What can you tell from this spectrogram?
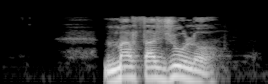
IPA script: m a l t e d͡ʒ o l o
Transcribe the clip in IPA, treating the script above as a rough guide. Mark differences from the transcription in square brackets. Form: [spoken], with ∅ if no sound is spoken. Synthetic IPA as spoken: m a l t [a] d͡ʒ [u] l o

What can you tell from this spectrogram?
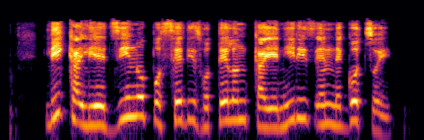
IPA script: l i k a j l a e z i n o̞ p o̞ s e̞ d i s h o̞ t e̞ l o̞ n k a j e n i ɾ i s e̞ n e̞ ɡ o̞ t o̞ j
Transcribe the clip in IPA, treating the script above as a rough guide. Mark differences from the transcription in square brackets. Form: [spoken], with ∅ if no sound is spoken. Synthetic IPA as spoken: l i k a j l [i] e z i n o̞ p o̞ s e̞ d i s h o̞ t e̞ l o̞ n k a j e n i ɾ i s e̞ [nː] e̞ ɡ o̞ [t͡s] o̞ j

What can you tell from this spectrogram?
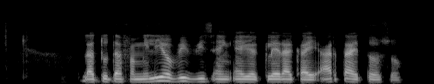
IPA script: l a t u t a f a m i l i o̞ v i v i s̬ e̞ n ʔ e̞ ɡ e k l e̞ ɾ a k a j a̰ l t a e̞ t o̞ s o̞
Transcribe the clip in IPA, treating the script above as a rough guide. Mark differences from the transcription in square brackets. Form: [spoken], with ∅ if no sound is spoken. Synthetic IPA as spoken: l a t u t a f a m i l i o̞ v i v i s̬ e̞ n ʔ e̞ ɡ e k l e̞ ɾ a k a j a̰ [ɾ] t a e̞ t o̞ s o̞

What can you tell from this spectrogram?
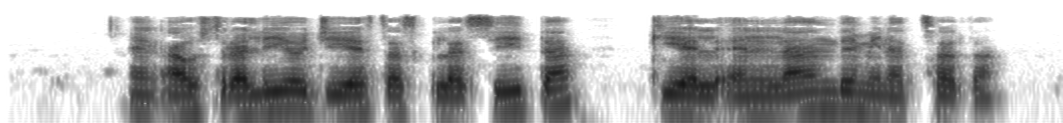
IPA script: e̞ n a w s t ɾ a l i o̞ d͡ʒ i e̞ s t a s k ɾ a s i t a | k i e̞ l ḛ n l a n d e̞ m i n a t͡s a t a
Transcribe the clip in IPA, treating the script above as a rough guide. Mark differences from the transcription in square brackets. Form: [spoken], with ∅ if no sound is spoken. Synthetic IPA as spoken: e̞ n a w s t ɾ a l i o̞ d͡ʒ i e̞ s t a s k [l] a s i t a | k i e̞ l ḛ n l a n d e̞ m i n a t͡s a t a

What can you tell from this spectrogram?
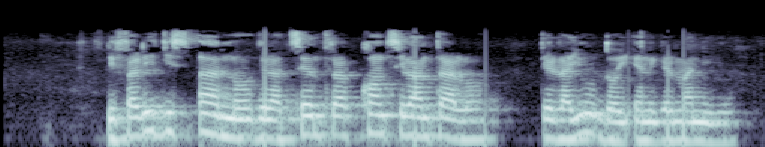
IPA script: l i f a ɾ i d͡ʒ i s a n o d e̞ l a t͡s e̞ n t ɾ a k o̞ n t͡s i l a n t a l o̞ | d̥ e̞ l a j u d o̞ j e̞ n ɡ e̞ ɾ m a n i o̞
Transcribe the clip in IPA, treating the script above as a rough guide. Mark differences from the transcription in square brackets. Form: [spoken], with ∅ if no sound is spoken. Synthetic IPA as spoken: l i f a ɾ i d͡ʒ i s a n o d e̞ l a t͡s e̞ n t ɾ a k o̞ n t͡s i l a n t a l o̞ | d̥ e̞ l a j u d o̞ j e̞ n ɡ e̞ ɾ m a n i o̞

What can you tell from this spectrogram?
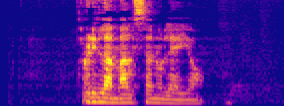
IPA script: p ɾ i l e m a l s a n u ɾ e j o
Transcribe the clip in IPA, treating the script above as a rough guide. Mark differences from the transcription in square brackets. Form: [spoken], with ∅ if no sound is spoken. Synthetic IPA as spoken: p ɾ i l [a] m a l s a n u [l] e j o

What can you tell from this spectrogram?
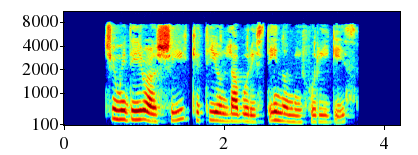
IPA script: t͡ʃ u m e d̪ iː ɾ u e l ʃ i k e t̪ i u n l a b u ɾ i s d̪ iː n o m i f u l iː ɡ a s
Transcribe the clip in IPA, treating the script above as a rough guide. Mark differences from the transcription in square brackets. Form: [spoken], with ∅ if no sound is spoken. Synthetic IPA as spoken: t͡ʃ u m [i] d̪ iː ɾ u [a] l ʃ i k e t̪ i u n l a b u ɾ i s [t̪] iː n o m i f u [ɾ] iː ɡ [i] s

